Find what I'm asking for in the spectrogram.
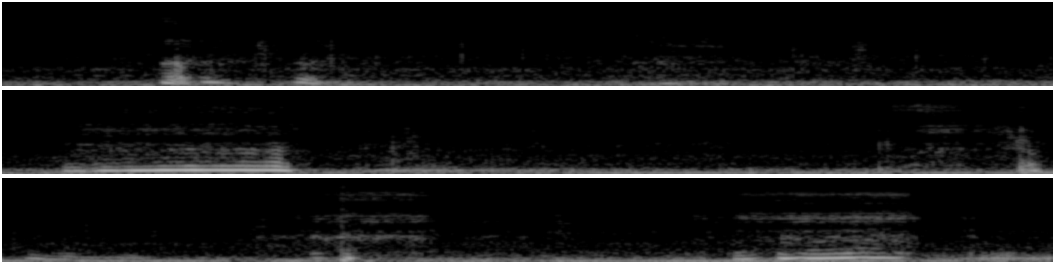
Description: the SNORING CUTE NYA~NYA🖐🤣....IS PEACEFULLY SLEEPING.HOW BLESSED IS THIS CAT....BLESSY CAT🖐😇🔥💓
